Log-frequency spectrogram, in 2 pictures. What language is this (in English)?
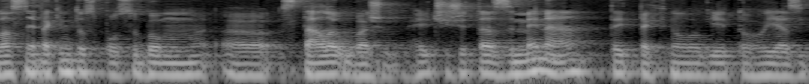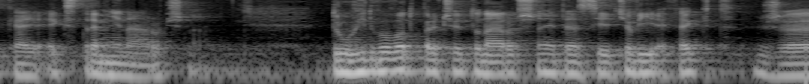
Czech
